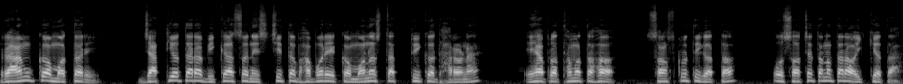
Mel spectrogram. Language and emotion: Odia, neutral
